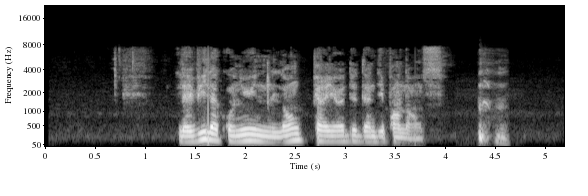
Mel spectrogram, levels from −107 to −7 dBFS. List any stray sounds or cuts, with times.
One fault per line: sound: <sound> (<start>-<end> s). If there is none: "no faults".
sound: throat clearing (4.3-4.7 s)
